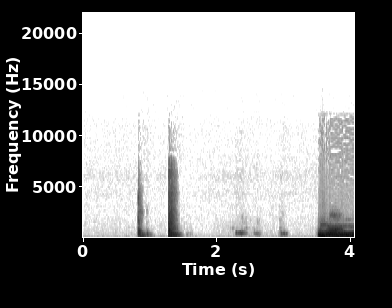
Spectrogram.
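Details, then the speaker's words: Voice auscultation on a chest simulator mannequin: the spoken "99" comes through the chest wall sharp and distinct. This increased, clear voice transmission is pectoriloquy. "Pectoriloquia, muy bien. Pectoriloquia es aumento de la transmisión de la voz nítida."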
